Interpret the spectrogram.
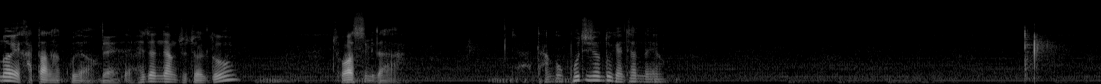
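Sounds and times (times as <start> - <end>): billiard balls clicking: 10.2 - 10.7.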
